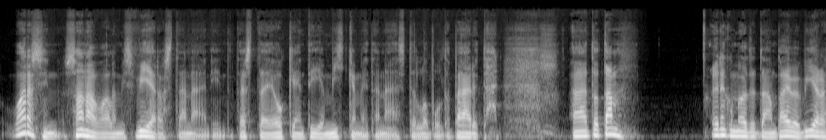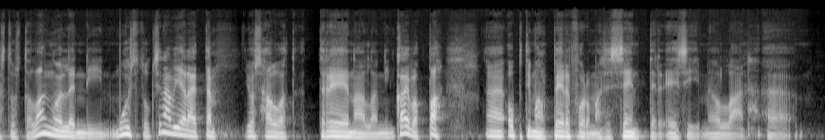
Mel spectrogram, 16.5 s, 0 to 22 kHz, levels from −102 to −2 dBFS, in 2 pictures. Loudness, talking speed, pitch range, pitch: -19 LUFS, 145 wpm, 105-135 Hz, 120 Hz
